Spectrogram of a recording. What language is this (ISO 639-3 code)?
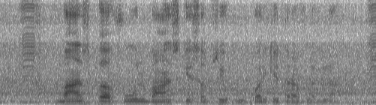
bho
